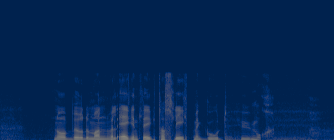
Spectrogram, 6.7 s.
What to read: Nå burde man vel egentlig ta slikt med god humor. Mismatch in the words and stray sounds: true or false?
false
